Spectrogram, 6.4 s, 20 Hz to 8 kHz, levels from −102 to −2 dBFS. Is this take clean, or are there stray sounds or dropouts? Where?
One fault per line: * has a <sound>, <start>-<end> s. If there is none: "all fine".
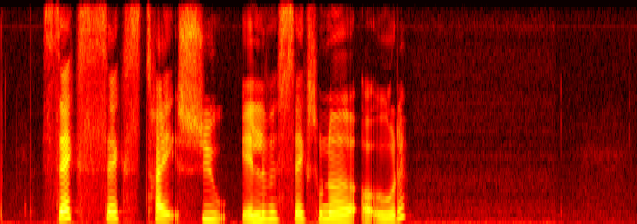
all fine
